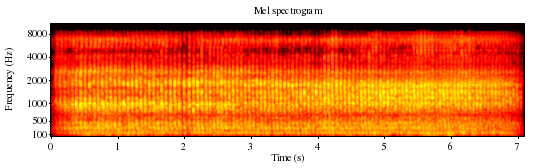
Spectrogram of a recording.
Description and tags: Sonido de un helicoptero.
